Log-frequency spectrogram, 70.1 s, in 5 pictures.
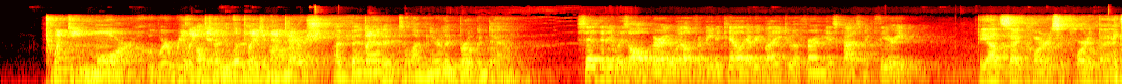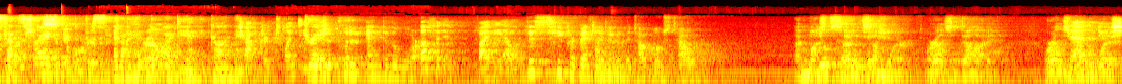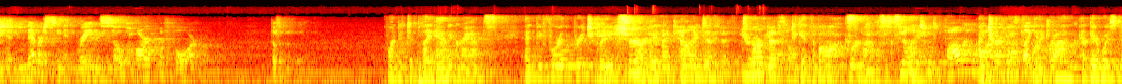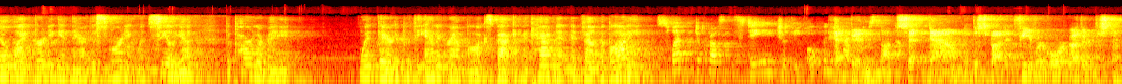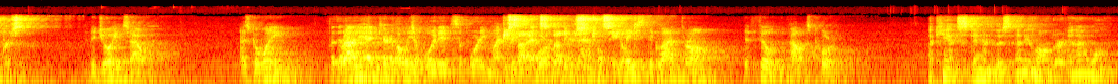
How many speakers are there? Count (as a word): eight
